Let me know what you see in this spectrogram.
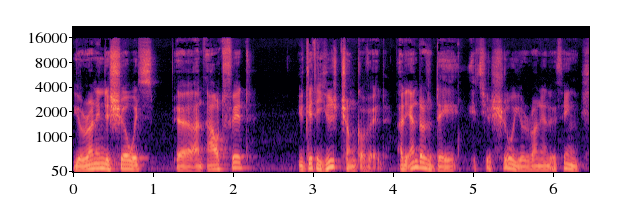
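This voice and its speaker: This man has an unremarkable speaking voice pitched fairly low. His intonation is lively. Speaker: podcast host. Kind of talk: casual interview chat.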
